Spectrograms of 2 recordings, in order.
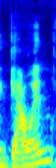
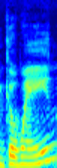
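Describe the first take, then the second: First: "Gowan" said GOW-un; variant pronunciation. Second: "Gawain" said guh-WAYN; variant pronunciation. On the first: Host showing how others say it, "Gowan" as GOW-un. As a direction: say "Gowan" stressed up front, rhyming with cow. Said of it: "Some people say Gowan". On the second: Host showing how some people say it, "Gawain" as guh-WAYN. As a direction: say "Gawain" with a long stressed WAYN. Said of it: "Some people say, uh, Gawain". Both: Shown as a demonstration.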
